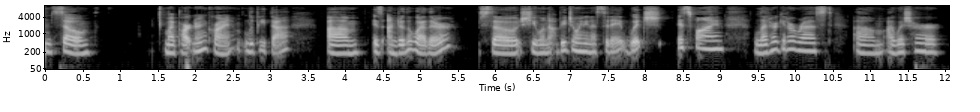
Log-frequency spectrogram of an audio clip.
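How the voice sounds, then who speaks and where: A woman's voice: medium pitch, slow pace, gravelly. A woman coach hosting a casual live stream chat on a desktop podcast microphone, talking in a rambling way with many fillers. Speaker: host and coach.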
